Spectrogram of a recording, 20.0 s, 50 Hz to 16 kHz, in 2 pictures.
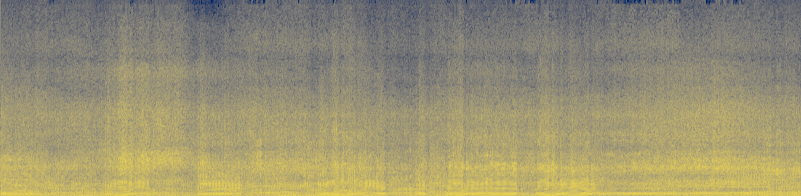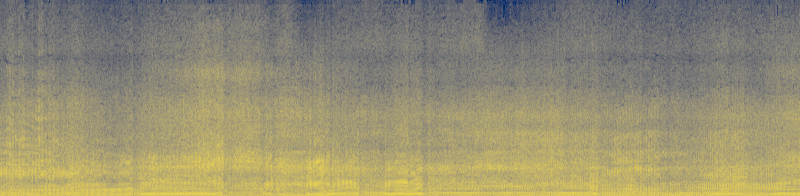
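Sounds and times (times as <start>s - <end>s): atv engines revving: 0.0s - 20.0s.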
